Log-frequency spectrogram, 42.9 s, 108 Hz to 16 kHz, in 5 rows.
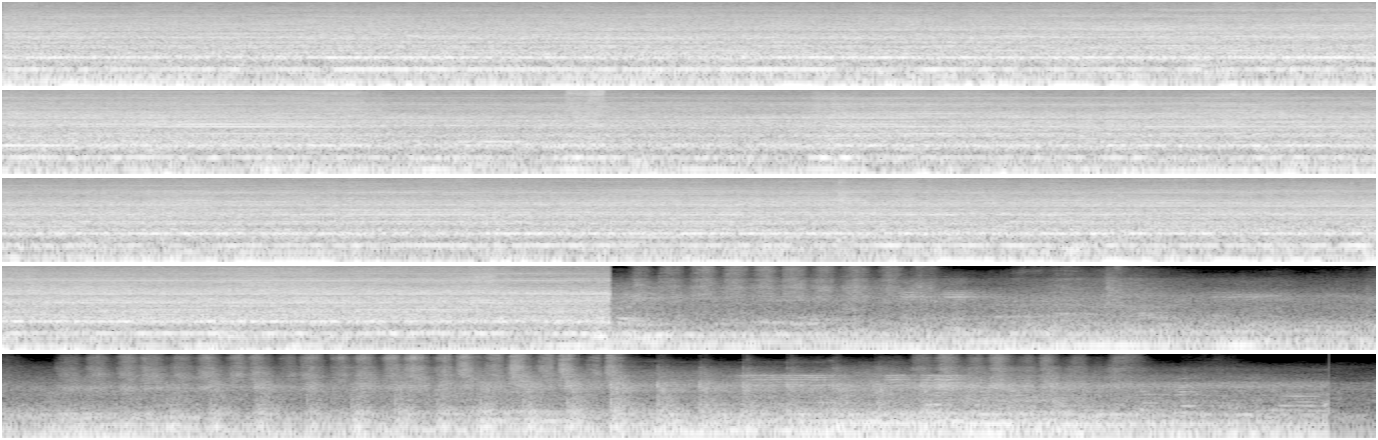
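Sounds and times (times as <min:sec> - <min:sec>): router spindle whirring: 0:00.0 - 0:29.6.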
